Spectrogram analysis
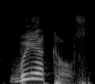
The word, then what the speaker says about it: vehicles: A mechanic repairs අලුත් වැඩියා කරයි our vehicles. මේක vehicles නෙමෙයි. ඔය එච් අකුර ශබ්ද වෙන්නේ නැහැ.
